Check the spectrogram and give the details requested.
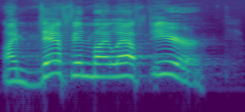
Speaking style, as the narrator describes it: A lady over on this side shouts out

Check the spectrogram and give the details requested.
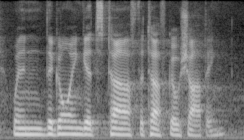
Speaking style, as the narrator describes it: decided aloud, smiling grimly

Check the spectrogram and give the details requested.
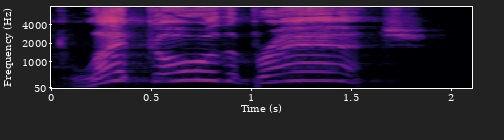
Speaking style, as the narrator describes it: Somebody yelled back

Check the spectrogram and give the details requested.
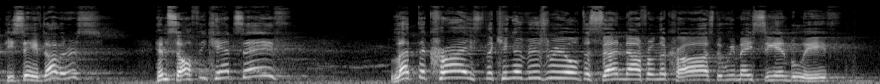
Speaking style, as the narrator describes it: the chief priests also mocking among themselves with the scribes, they said

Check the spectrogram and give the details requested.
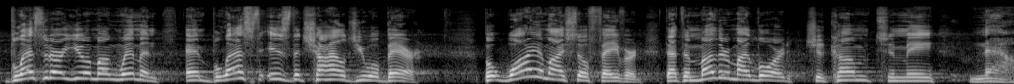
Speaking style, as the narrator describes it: In a loud voice, she exclaimed

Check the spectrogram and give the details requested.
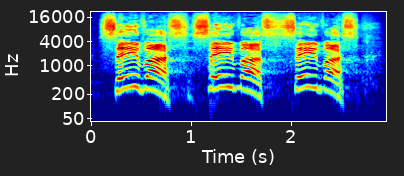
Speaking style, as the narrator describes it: The people were shouting

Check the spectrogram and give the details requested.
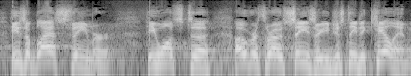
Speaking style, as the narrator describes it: religious leaders who are just shouting

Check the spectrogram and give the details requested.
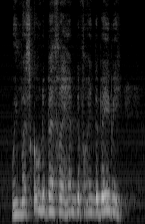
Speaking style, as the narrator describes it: Ruel shouted

